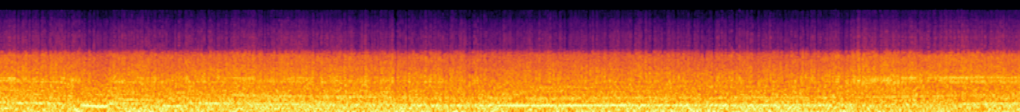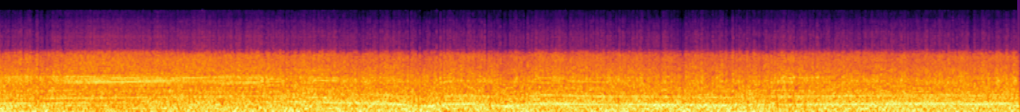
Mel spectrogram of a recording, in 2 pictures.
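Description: Motorcycle engine heard onboard at track speed under a heavy rush of wind on the microphone. The revs drop about a second in as the bike slows for a corner, hold steady, climb again around ten seconds in, dip briefly near fifteen seconds and pick up again.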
